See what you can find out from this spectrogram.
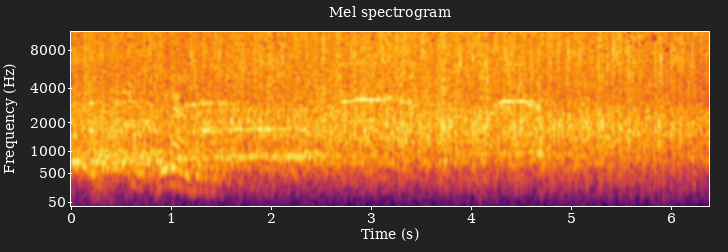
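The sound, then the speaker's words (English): A large audience applauds steadily, a dense wash of clapping that stays loud and even throughout, with a brief voice or cheer faintly rising in the first second. “I know you're clapping, but you're the ones who didn't vote for her, by the way.”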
